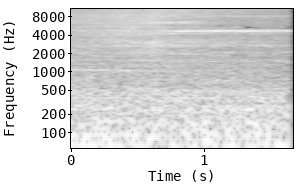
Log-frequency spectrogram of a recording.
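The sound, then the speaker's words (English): A heavy freight train rumbles steadily along the rails, deep low-end roar constant throughout, with a thin metallic squeal of wheels ringing high above it. No voices. “A freight train is rumbling down the tracks.”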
